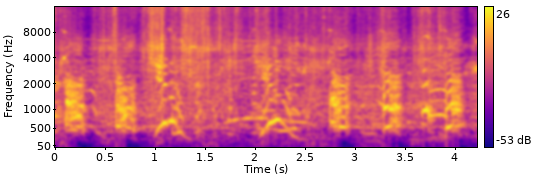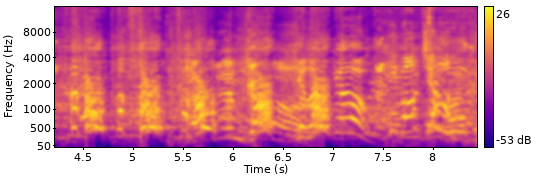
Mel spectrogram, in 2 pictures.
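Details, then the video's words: At Lake Dense, a pet dog barks and yips at little fish, with uneven bursts of high, arched yelps and whiny barks over people talking. "Bax Barks At Fishes"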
